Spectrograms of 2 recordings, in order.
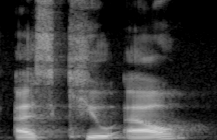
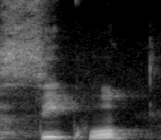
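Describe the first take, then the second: First: It is said as three separate letters. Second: It is said as one single word. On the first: "if you don't know how to spell S Q L, it's S Q L" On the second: "You can pronounce this as S Q L"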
